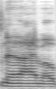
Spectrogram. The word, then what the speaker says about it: Nanaimo: well I'm like uh yeah no it's it's nanaimo but yeah like that's where you are and a lot of people cannot pronounce the name of my city just reading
